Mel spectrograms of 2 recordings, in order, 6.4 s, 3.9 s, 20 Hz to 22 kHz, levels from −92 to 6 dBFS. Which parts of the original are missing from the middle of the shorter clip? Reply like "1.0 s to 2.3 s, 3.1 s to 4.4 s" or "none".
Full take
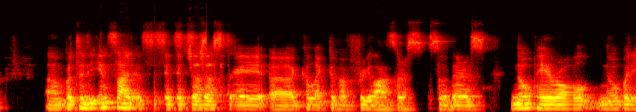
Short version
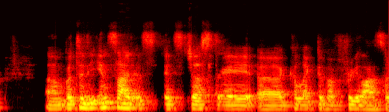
2.0 s to 2.1 s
